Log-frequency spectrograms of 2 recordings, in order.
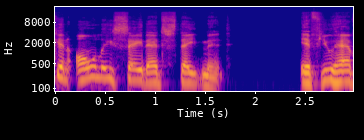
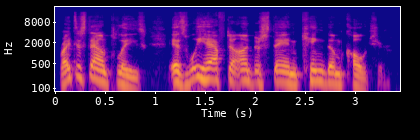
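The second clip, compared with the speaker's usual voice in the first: ordinary delivery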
